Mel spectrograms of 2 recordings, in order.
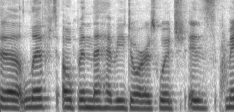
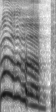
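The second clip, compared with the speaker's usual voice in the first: very high horse voice, pfft pitched way up; 12 semitones higher, 4 dB louder than usual. Retelling a comic scene, voicing the horse Torrent: Torrent horse impression. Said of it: "That's my horse impression".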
